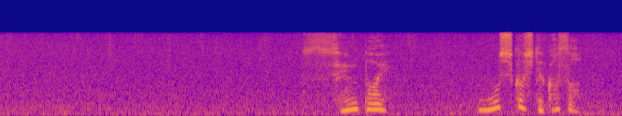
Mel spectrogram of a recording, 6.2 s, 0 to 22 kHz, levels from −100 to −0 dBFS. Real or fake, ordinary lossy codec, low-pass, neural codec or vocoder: real; none; none; none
